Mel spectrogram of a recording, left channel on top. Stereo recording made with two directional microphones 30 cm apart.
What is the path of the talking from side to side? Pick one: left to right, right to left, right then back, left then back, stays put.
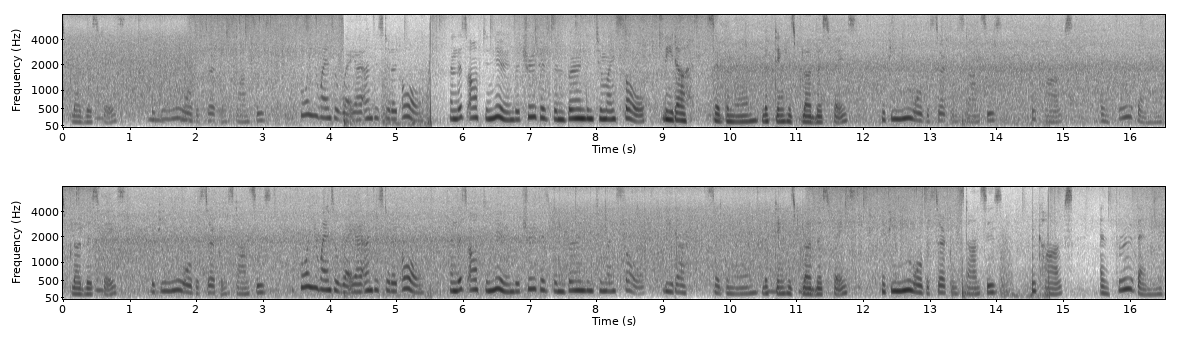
left then back.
